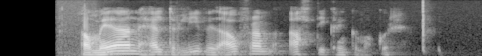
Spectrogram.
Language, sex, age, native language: Icelandic, male, 40-49, Icelandic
